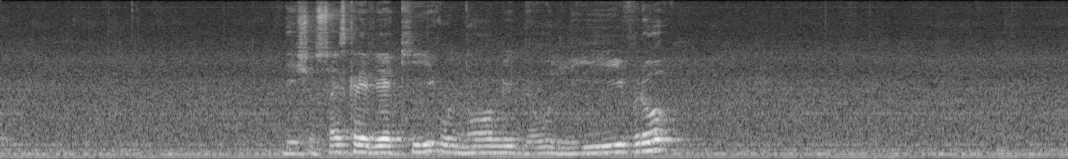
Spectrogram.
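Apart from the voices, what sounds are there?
electric fan running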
